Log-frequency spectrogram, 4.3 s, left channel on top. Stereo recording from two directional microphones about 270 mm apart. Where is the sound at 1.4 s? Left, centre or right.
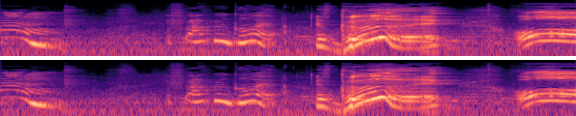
Centre.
